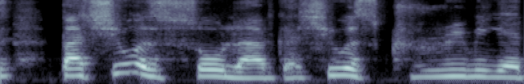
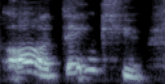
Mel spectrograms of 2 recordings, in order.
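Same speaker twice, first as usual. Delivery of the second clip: high-pitched, airy 'oh' of thanks; mock-polite retold thanks; unbothered thanks; 8 semitones higher than usual. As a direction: brush it off with a sweet thank-you. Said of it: "I'd be like".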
